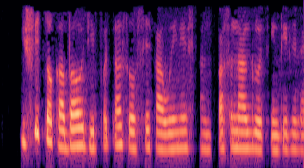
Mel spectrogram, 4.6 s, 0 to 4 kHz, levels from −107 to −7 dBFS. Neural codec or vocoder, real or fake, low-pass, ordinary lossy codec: none; real; 3.6 kHz; MP3, 24 kbps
